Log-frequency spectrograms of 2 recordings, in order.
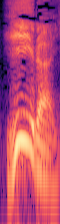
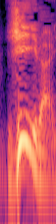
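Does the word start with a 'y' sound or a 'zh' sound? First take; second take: y sound; zh sound. First: The word starts with a y-like sound. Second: The word starts with a zh-like sound. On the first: The speaker calls it right. "Mas eu não errei, não" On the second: The speaker calls it wrong. "transforma o Y num verdadeiro G, como se fosse gira"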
